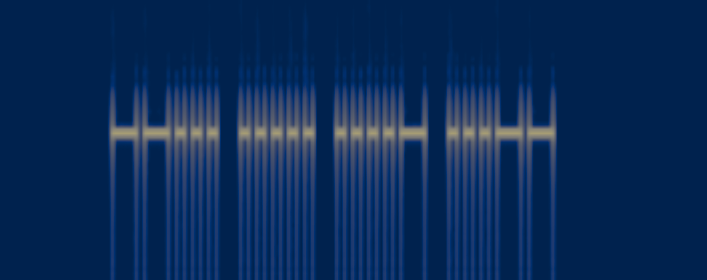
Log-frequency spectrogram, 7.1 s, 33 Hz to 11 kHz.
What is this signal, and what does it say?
Morse code, heard as a keyed tone, about 15 wpm, 700 Hz. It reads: 7543
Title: Common Cut Numbers - 4-Digit 15wpm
